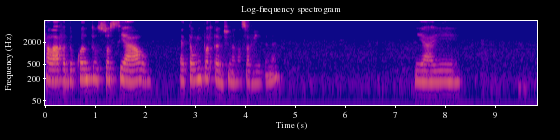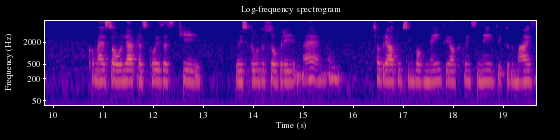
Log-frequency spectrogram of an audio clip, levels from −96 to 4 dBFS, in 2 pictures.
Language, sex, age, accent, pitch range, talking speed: Portuguese, female, 20-39, Brazilian, 165-175 Hz, 95 wpm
